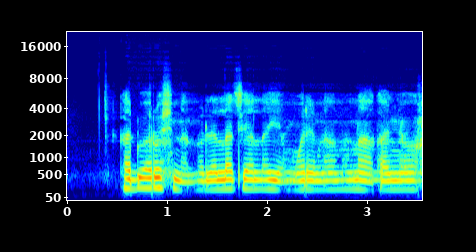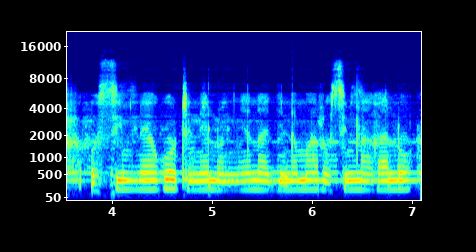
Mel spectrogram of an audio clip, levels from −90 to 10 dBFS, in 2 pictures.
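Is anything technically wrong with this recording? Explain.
Yes, there's a feedback echo between two devices from about 2.07 s right through to the end at 7.09 s. Two devices in the same room are on one call, so one plays back what the other's mic sent, and that mic hears it again. Neither echo canceller catches it, since each only removes what its own device plays. The speech comes back roughly every fifth of a second, up to about 13 dB below the direct speech, with a thin, ringing quality.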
